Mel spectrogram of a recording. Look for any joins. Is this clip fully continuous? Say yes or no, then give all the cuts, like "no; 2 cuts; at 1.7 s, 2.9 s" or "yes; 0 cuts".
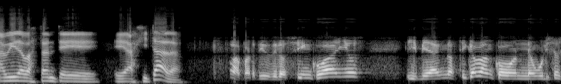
no; 1 cut; at 2.3 s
